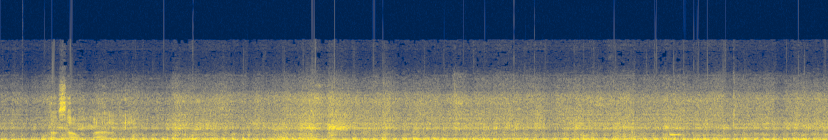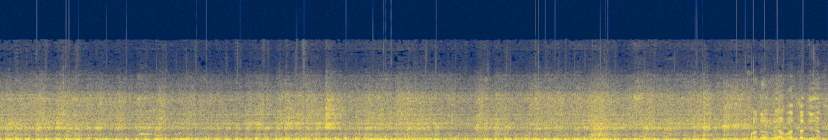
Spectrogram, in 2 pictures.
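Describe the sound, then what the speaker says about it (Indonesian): A passenger train passes on Indonesian tracks near Gedung Gede station, heard from aboard the Dharmawangsa service, a loud continuous rumble with rhythmic clickety-clack of wheels over rail joints throughout. "Pada lewat tadi ya keretanya"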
